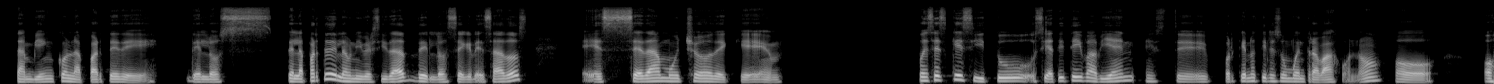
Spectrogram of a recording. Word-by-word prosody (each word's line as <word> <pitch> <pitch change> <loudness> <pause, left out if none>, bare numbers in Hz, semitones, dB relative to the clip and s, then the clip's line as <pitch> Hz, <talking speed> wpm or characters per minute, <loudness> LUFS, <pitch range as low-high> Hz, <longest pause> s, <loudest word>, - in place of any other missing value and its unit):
también 120 0 0
con 150 -4 +1
la 115 - +1
parte 125 +2 0
de 100 -7 -3 0.3
de 120 - -1
los 120 0 -3 0.3
de 145 - +3
la 130 - +5
parte 175 +9 +1
de 235 -3 +6
la 150 -4 +4
universidad, 125 +2 +2
de 150 -7 +2
los 120 +2 -1
egresados, 130 - +1 0.5
eh, 120 - -2
se 130 - +2
da 150 +2 +5
mucho 145 -1 +1
de 115 -3 0
que 110 0 -3 1.4
Pues, 175 +3 +2
es 195 -1 +2
que 215 +1 +3
si 155 -8 -1
tú 155 +1 +2
si - - -2
a 125 - 0
ti 160 - -1
te 180 - +1
iba 165 -4 +2
bien, 150 +8 0
este, 135 -3 -6
¿por - - -4
qué 155 - 0
no 155 -1 -1
tienes 150 -2 -3
un 145 - 0
buen 135 -2 0
trabajo, 110 +1 0
no? 170 +8 -2
O 110 - 0 0.5
o, 140 - +3
135 Hz, 175 wpm, -23 LUFS, 120-155 Hz, 1.4 s, de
